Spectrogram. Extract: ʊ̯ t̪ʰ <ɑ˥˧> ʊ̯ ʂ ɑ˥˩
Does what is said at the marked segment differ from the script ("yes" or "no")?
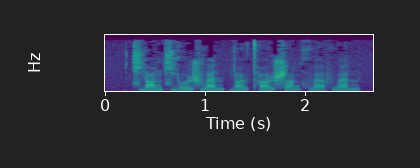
no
